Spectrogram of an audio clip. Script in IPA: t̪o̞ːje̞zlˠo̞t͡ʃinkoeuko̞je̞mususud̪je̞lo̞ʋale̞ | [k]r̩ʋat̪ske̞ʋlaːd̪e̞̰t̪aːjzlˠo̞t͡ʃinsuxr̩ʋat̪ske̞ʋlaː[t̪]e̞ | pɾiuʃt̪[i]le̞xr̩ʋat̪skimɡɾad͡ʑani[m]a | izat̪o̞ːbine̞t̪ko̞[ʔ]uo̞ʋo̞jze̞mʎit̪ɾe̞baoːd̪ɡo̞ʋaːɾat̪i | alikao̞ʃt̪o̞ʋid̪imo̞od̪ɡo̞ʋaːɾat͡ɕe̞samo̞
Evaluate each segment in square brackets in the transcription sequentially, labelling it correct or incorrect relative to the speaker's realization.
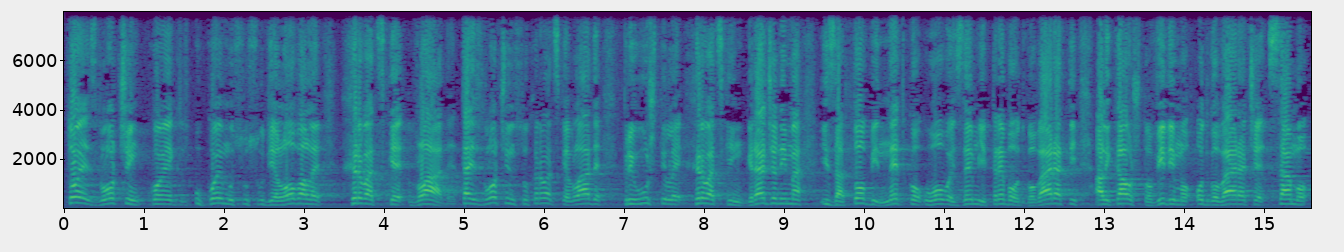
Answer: incorrect: x, incorrect: d̪, correct, correct, correct

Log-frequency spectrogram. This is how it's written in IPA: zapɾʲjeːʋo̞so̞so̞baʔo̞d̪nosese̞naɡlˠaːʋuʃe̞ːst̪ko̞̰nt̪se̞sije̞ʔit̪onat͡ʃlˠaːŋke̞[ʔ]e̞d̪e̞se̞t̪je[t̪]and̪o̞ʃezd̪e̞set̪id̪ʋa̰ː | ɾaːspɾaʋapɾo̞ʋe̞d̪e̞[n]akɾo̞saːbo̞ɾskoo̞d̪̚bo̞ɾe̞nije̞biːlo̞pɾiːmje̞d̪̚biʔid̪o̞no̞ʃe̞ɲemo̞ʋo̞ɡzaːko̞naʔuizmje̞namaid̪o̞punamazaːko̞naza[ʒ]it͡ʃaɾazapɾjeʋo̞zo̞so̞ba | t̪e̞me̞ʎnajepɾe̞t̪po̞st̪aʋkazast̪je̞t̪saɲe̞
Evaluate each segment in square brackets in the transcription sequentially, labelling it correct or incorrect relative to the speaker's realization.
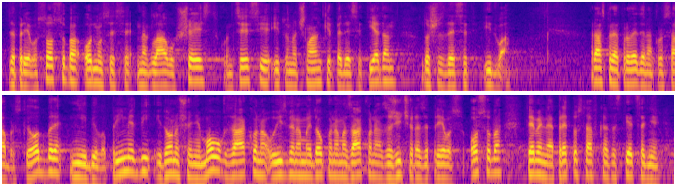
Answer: incorrect: p, incorrect: d̪, correct, correct

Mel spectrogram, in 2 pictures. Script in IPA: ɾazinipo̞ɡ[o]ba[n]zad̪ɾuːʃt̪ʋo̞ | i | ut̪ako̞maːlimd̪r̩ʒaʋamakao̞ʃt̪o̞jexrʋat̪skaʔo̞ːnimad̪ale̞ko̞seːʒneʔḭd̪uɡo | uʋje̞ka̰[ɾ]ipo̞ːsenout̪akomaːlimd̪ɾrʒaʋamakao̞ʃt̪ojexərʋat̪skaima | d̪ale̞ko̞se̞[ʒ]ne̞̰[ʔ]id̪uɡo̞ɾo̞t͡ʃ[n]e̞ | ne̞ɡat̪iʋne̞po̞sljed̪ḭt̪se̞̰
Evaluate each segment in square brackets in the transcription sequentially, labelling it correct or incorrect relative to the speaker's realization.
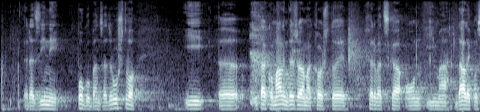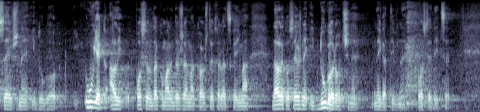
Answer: incorrect: u, correct, incorrect: l, correct, correct, correct

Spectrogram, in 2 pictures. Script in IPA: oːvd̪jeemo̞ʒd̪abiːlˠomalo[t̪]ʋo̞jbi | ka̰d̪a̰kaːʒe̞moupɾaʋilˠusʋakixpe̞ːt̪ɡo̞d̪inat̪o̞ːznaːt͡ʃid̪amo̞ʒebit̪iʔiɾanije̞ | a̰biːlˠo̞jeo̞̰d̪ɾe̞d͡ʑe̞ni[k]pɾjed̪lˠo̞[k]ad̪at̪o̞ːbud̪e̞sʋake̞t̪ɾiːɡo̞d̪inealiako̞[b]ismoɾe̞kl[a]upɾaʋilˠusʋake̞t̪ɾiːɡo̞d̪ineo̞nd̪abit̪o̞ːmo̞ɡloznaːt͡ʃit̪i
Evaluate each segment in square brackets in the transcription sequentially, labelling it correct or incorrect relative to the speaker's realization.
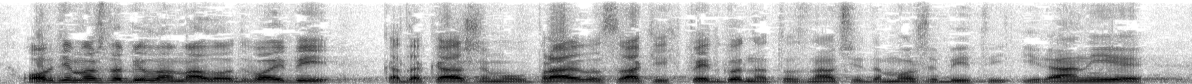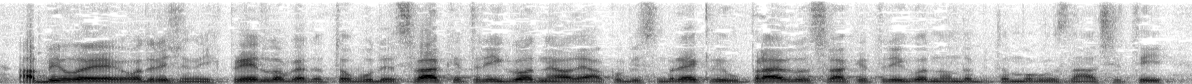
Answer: incorrect: d̪, incorrect: x, incorrect: ɡ, correct, incorrect: i

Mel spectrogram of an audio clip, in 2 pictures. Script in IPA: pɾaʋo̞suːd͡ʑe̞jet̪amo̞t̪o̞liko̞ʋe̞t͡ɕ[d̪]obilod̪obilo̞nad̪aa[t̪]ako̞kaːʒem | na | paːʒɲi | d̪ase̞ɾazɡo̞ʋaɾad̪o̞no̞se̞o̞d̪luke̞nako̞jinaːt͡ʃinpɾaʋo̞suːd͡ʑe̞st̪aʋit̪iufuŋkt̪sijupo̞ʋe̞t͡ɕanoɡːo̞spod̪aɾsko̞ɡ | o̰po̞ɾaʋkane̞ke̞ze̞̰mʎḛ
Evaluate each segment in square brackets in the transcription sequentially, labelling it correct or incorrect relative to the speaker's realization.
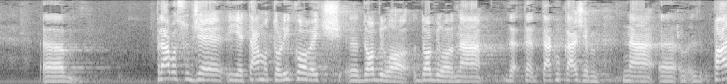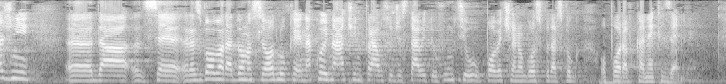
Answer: correct, correct

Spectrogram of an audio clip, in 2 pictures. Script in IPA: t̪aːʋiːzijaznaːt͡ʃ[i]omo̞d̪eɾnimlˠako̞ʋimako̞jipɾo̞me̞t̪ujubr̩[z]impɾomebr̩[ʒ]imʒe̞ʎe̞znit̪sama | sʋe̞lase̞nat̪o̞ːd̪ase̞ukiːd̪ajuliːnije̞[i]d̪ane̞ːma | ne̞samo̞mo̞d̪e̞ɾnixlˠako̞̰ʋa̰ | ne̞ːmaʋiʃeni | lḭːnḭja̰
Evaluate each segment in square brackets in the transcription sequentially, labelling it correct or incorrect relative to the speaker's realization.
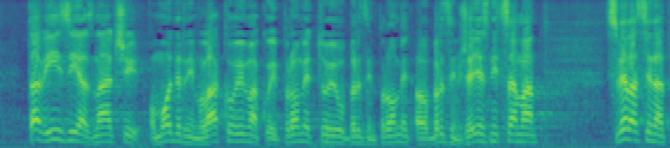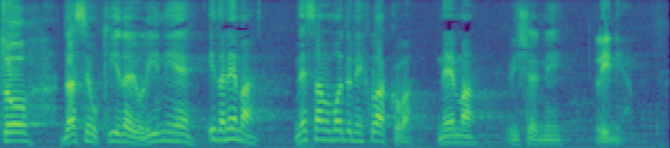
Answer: correct, correct, incorrect: z, correct

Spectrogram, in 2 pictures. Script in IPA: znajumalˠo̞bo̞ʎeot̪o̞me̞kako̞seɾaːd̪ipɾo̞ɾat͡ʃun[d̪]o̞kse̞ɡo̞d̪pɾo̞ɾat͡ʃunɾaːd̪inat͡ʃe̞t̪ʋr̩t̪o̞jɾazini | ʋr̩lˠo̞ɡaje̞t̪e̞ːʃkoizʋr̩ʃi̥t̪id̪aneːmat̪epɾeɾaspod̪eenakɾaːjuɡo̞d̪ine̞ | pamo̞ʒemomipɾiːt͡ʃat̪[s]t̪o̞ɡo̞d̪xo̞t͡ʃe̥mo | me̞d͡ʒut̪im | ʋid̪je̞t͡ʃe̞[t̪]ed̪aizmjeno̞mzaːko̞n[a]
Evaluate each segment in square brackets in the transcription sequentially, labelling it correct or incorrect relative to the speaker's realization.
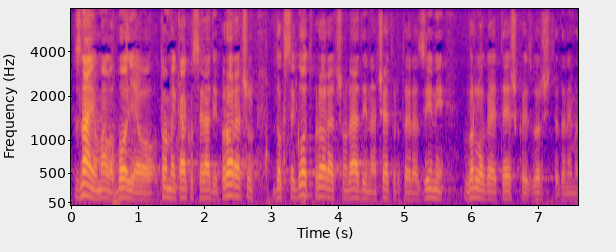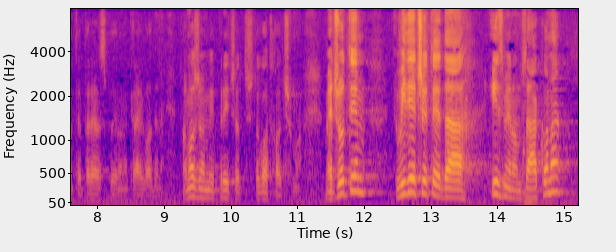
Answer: correct, incorrect: ʃ, correct, correct

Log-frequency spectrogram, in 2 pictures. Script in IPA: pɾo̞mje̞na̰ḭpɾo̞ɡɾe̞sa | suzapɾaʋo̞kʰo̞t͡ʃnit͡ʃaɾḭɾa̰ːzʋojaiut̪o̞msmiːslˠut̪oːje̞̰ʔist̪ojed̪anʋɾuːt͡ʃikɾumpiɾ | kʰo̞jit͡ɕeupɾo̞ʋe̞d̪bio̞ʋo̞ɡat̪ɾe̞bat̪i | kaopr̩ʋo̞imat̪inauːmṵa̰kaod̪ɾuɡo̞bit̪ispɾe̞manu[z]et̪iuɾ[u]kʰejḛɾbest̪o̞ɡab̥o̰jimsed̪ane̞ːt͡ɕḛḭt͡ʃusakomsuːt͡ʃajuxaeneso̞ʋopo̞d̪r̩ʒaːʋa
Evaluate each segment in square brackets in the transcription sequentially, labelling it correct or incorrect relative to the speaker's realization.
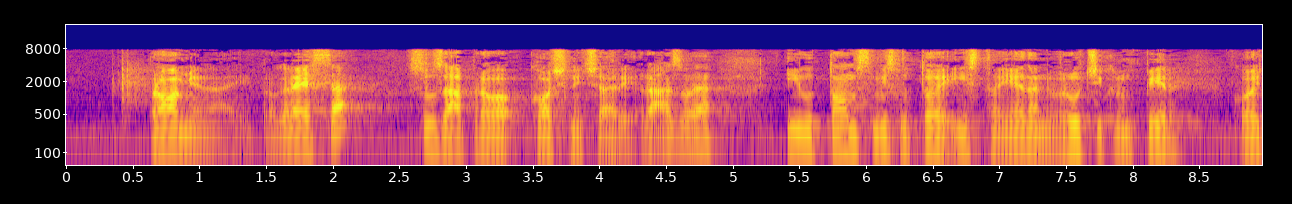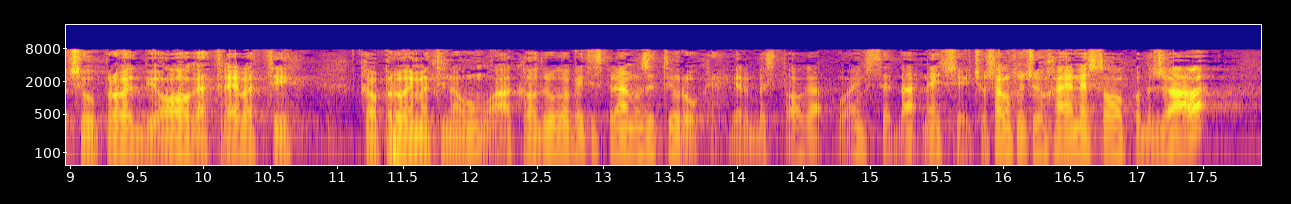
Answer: correct, incorrect: uː

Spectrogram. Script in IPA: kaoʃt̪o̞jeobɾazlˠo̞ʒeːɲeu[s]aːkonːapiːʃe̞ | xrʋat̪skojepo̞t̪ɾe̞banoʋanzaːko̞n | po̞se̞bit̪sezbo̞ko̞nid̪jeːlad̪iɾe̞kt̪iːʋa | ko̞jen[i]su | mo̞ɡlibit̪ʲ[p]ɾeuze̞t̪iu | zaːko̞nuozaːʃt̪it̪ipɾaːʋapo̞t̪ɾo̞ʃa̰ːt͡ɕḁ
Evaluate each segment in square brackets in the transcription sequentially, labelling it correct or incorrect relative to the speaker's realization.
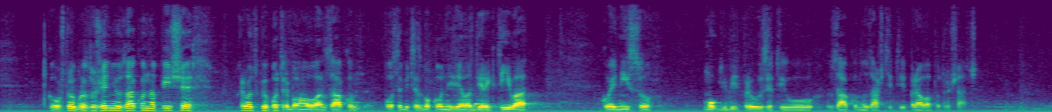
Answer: incorrect: z, incorrect: iː, correct

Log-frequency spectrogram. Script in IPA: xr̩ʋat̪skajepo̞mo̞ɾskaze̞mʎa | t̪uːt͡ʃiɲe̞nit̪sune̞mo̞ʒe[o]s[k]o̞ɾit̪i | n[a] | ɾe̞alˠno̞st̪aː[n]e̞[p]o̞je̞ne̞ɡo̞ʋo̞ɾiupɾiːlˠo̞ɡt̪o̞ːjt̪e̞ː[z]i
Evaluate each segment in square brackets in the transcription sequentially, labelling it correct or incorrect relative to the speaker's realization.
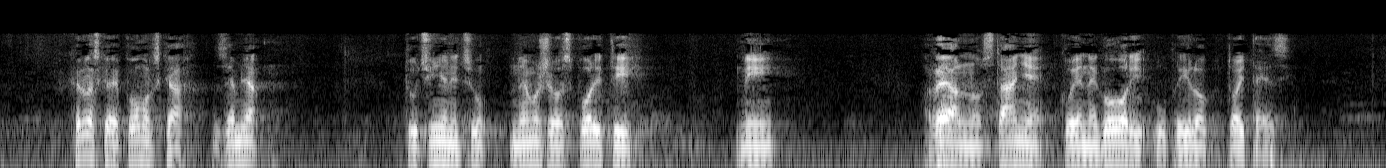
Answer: correct, incorrect: p, incorrect: i, incorrect: ɲ, incorrect: k, correct

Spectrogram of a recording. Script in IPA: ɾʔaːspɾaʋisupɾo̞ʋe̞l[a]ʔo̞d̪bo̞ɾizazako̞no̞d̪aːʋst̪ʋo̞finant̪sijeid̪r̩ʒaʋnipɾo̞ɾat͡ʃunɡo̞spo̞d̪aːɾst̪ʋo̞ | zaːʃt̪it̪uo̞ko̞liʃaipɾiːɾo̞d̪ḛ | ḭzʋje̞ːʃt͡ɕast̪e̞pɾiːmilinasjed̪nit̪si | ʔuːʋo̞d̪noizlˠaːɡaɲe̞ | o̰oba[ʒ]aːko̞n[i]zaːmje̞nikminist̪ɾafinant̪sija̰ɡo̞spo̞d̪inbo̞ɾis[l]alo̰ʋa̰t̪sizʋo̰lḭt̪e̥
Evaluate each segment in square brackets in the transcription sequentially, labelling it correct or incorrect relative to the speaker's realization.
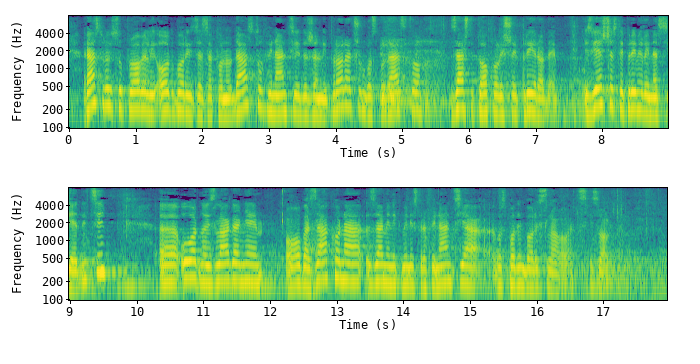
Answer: incorrect: i, incorrect: z, incorrect: a, correct

